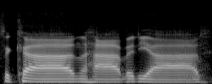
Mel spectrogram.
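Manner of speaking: put-on slow Boston accent, dropped r's; park the car like a Bostonian. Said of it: "speak like".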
